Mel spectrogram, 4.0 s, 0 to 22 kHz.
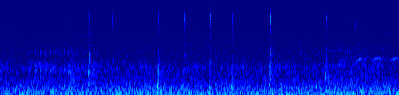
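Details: Great spotted woodpecker knocking at a pine cone on 28 February 2022: sharp, dry, irregular taps, about nine in four seconds, heard faintly over a steady low hiss.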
